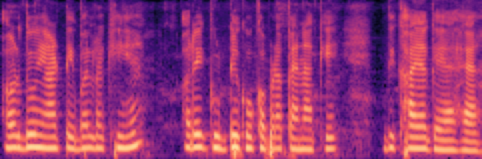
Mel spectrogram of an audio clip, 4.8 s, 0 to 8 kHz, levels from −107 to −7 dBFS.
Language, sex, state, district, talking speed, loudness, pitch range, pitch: Hindi, female, Bihar, Kaimur, 200 wpm, -19 LUFS, 205-230 Hz, 215 Hz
